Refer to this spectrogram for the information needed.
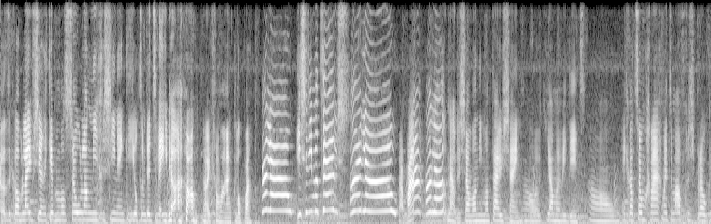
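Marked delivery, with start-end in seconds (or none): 5.2-8.9 high squeaky calls at the door; calling out. Acted. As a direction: call into the house, very high. Knocking, calling for dad.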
